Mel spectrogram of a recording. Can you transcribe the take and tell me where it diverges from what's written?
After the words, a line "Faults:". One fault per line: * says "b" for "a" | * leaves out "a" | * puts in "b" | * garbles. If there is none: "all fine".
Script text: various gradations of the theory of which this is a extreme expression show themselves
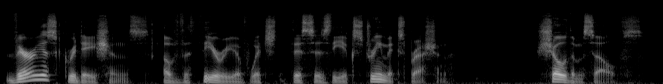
various gradations of the theory of which this is the extreme expression show themselves
Faults:
* says "the" for "a"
